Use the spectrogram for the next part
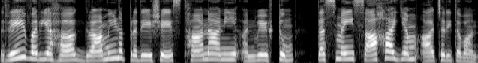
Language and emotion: Sanskrit, neutral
